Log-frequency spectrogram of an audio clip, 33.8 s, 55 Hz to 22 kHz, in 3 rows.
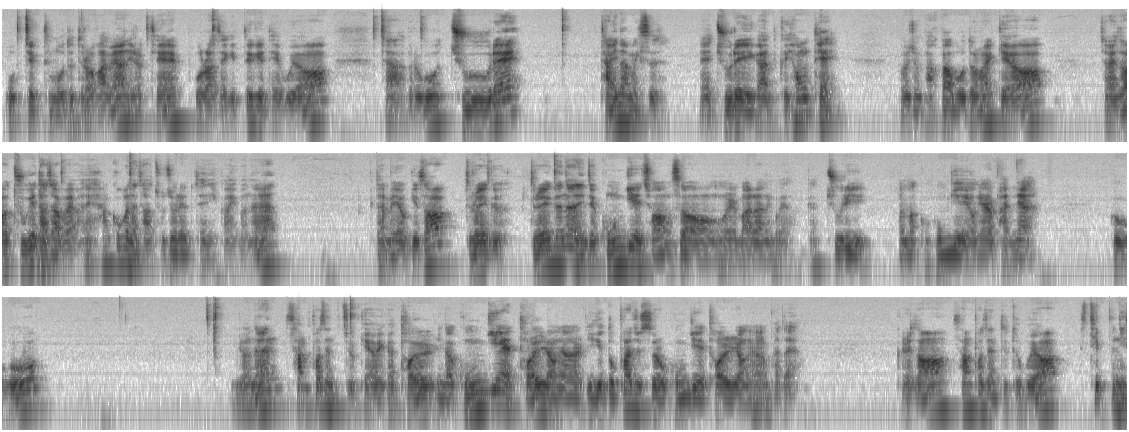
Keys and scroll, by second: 1.3 ctrl+2, 2.7 Escape, 16.1 ctrl+2, 16.9 Escape, 25.7 3.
